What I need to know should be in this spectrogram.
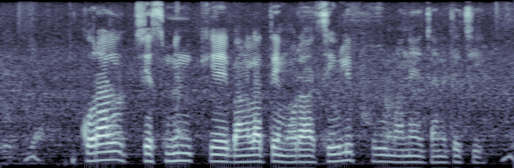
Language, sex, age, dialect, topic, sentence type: Bengali, male, 31-35, Western, agriculture, statement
